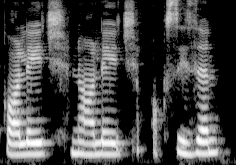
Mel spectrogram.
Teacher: यह आ तथा ओ के बीच की ध्वनि है।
